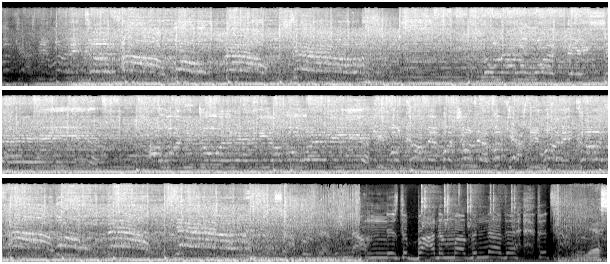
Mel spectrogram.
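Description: A loud, dense heavy metal track with distorted guitars, pounding low end and shouted vocals runs continuously, then drops to a sparser, quieter passage near the end.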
